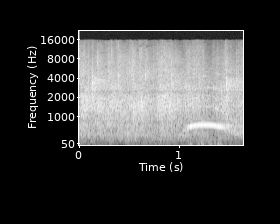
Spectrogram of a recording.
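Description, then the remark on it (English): An audience claps steadily for under two seconds, a dense even patter of many hands, with a single short whistle cutting through near the end. “Clap if you heard of Space Force.”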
